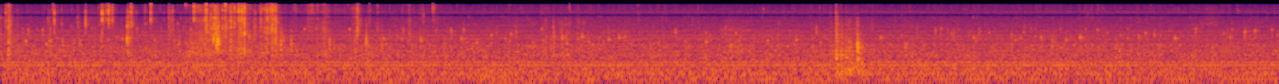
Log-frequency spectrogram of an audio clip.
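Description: An algae scrubber being handled into an aquarium: clicks of plastic and tubing with water trickling and splashing, busiest in the first few seconds, with one more splash about two-thirds of the way through. A faint steady hum runs underneath.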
